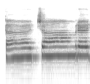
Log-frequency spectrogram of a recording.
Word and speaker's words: तच्चाम्र: मिलकर तच हो गया, लेकिन इसको बोलेंगे कैसे? तत् तत् चाम्र चारु कलिका निकरैक हेतु। फिर से देखिए, तत् चाम्र चारु कलिका निकरैक हेतु। तच्चाम्र चारु कलिका निकरैक हेतु।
